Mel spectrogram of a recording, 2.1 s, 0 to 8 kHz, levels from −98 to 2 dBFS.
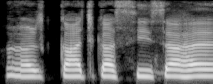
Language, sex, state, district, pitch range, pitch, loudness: Hindi, male, Uttar Pradesh, Deoria, 185-195 Hz, 190 Hz, -15 LUFS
